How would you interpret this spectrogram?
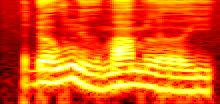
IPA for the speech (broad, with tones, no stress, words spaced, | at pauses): ɗə˧˥w nɨ˨˩ma˧m lə˨˩j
